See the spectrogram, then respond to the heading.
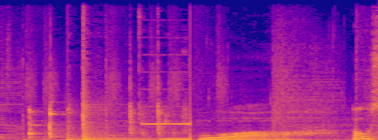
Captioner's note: microwave beeps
